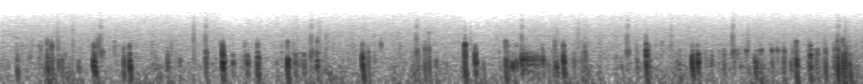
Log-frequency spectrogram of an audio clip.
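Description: Irregular low gurgles, pops and rumbles from the belly throughout; ordinary stomach growling from gas and fluid moving through the gut.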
